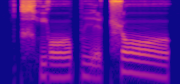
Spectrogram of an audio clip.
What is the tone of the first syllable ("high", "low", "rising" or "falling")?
rising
